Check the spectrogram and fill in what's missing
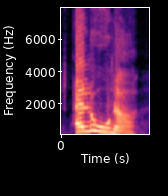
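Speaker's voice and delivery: very high, loud witch's cry; exclaiming. Acted. Witch of discord spots Luna, exclaiming loudly. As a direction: shriek it out on spotting her. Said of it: "esclamò la strega della discordia".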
